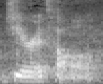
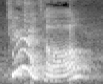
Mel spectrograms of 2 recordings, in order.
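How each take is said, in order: First: Low, softer, reluctant admission; retold sheepish confession; dreading reveal. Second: Higher, rising question; imitated friend, voice lifting at the end; friend's questioning echo. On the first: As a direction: let the name drop quietly after a wait. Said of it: "telling her so slow because I'm, like, dreading her". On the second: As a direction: repeat the name as a surprised question. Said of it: "She's like".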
